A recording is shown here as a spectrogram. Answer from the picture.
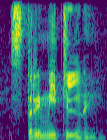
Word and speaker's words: стремительный: No, I cannot pronounce your nickname. Strimitolini. Why is there an I before the Y? What? Strimitolini. Стремительный.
